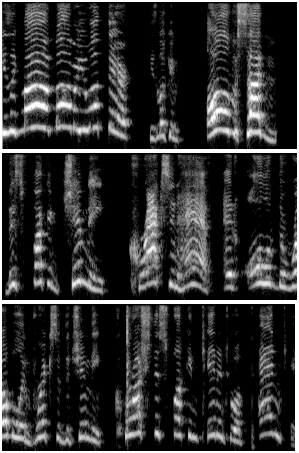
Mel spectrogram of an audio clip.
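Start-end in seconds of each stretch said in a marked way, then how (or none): 0.2-1.7 high, loud, shrieking screams. Retelling a movie scene where the kid calls for his mom: imitating a screaming kid. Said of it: "screaming like a girl".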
